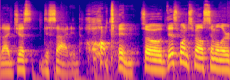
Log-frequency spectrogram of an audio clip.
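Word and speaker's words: Haltane: to Niche with parfum's Marley's Halton yeah that's the correct way to pronounce it I just decided Alton so this one smells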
